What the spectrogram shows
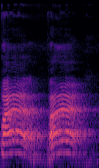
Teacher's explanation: उपधमा माने कांपना, होठ फड़फड़ाते हैं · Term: उपधमानीय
